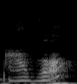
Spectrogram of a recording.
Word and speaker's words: avó: The meaning is different and the way of pronouncing is also different, because avó, I'm opening my mouth. Avô, I am closing it.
